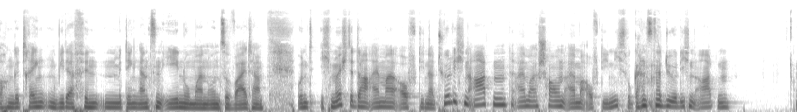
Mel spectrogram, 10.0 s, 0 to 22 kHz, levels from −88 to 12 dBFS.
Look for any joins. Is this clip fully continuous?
no; 2 cuts; at 3.7 s, 6.4 s

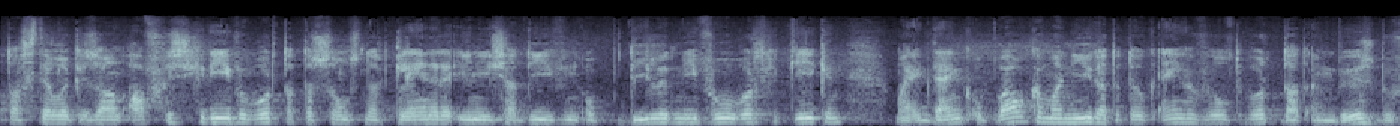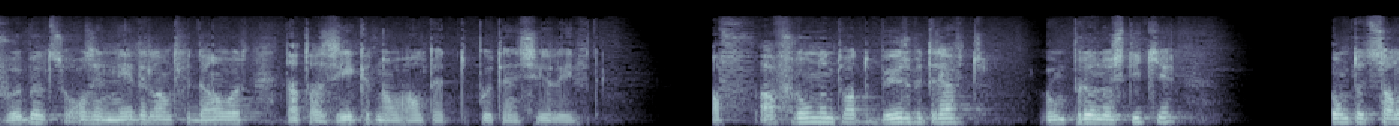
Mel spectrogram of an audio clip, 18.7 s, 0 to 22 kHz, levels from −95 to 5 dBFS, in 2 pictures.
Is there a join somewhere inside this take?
no; 0 cuts

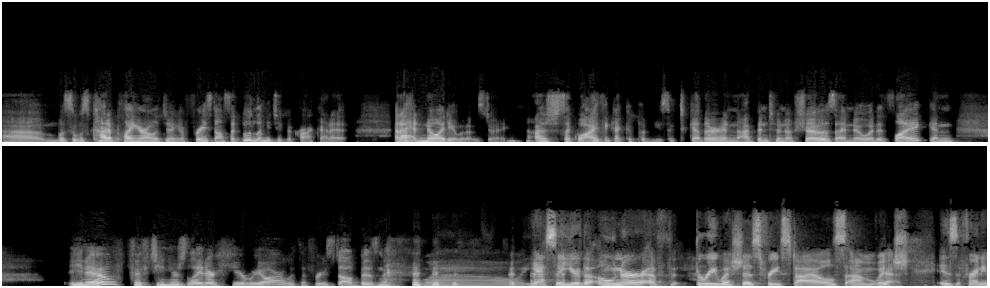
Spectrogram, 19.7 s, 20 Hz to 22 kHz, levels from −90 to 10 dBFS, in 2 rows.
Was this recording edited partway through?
no; 0 cuts

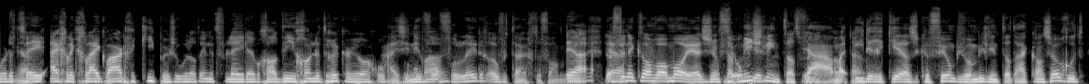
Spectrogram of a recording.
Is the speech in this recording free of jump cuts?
yes; 0 cuts

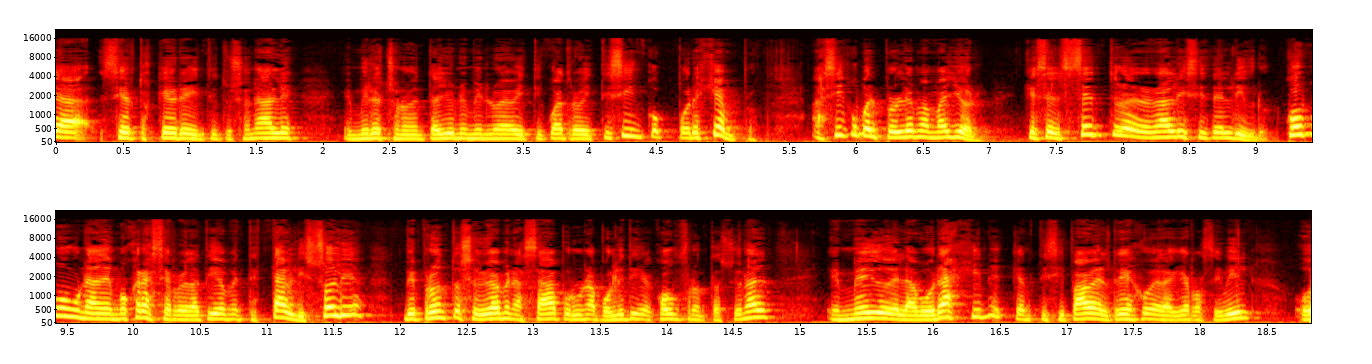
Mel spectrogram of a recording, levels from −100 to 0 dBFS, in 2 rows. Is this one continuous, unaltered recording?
no; 1 cut; at 9.2 s

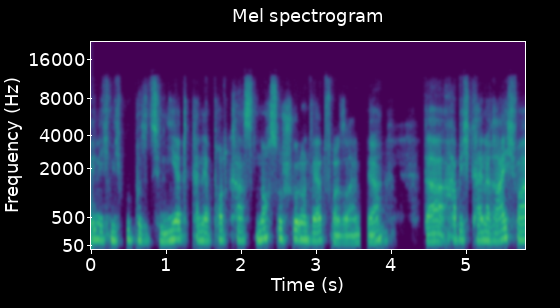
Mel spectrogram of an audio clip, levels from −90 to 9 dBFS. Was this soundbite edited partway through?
yes; 1 cut; at 3.6 s

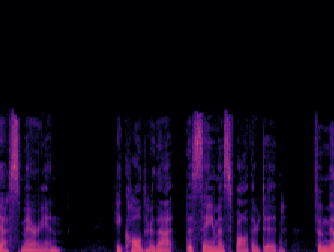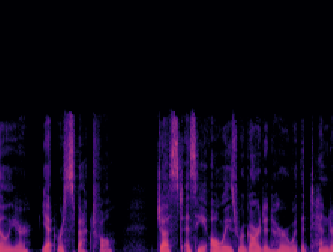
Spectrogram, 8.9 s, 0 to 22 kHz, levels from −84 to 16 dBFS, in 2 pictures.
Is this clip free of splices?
yes; 0 cuts

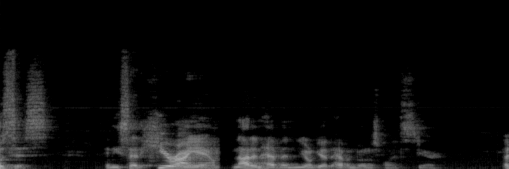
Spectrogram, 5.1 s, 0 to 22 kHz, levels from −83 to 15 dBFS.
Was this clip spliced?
yes; 2 cuts; at 2.2 s, 4.2 s

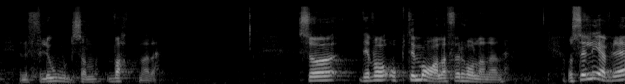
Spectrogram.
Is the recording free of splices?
yes; 0 cuts

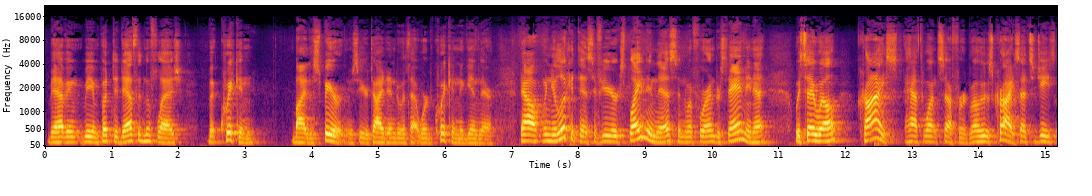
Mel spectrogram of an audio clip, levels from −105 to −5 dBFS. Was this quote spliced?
no; 0 cuts

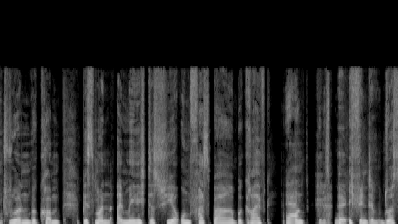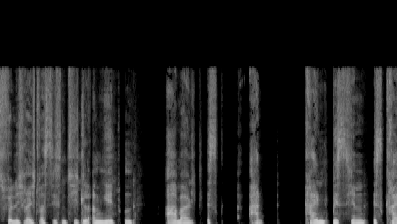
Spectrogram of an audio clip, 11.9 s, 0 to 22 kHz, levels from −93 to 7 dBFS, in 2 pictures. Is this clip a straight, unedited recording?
no; 1 cut; at 4.2 s

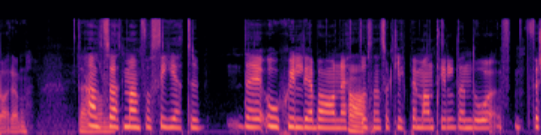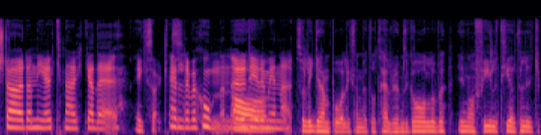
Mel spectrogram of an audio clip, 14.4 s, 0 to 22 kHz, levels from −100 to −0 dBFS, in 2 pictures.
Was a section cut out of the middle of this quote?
yes; 2 cuts; at 11.1 s, 13.2 s

